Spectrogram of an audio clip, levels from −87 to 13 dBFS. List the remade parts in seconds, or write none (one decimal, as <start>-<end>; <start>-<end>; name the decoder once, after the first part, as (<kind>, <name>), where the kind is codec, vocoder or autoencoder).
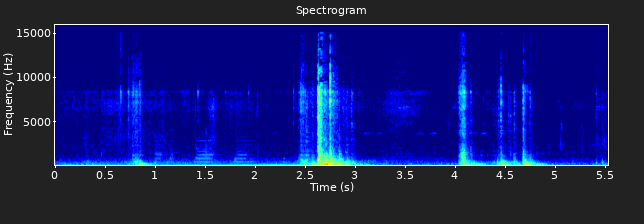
0.0-1.0 (vocoder, Vocos)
